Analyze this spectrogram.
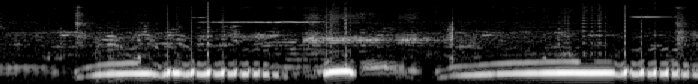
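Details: Strange, unique call of an albino Barbary dove: a long rising hoot turning into a rapid rattling tremolo, a short abrupt note, then another long rising coo ending in a pulse.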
